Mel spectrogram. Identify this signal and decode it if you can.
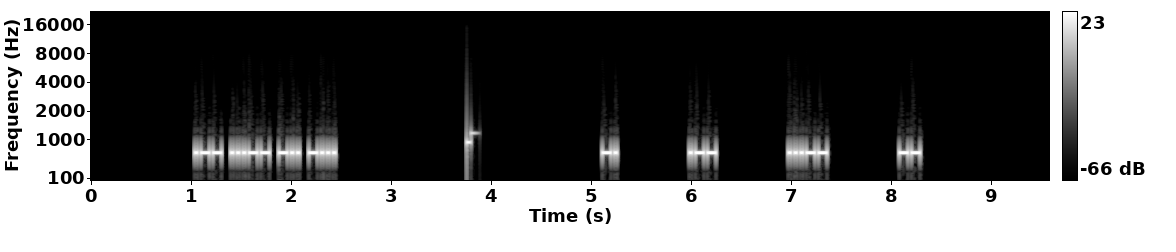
Morse code, heard as a keyed tone, about 42 wpm, spaced as for 17 wpm, 700 Hz. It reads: W3DB NW3M
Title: USA Call Signs - 4 Characters - 8x Character Spacing - 40wpm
